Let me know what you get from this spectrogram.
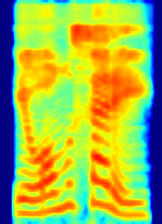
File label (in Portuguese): "eu almoçarei", portugues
